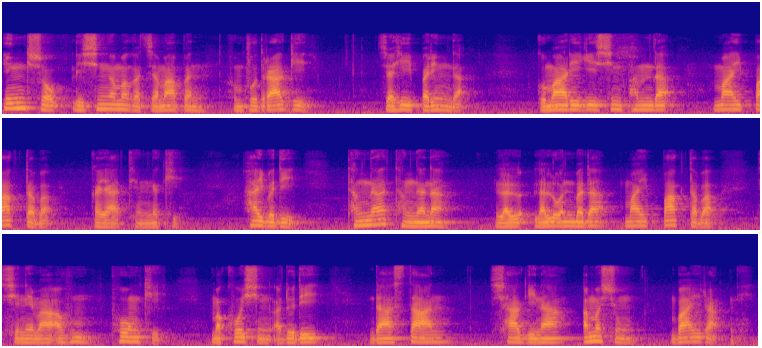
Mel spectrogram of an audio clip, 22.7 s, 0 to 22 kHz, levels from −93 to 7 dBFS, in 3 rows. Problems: background sounds at intervals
